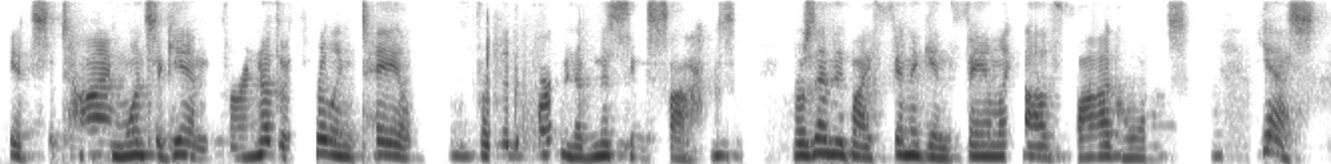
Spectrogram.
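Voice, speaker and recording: A woman's voice: mid-range voice, moderate pace, lo-fi sound, slight background noise. A woman announcing and narrating a scripted old-time radio show in a presentational manner.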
